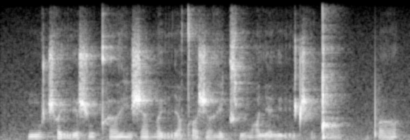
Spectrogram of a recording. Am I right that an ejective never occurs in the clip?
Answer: no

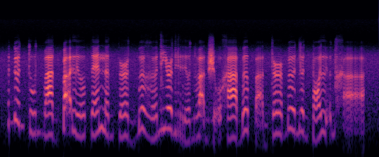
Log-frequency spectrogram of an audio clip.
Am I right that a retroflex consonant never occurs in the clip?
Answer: yes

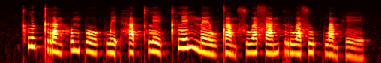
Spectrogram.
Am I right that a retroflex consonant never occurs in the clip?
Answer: yes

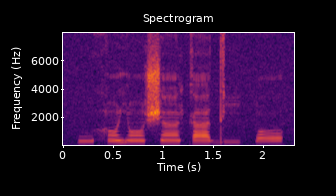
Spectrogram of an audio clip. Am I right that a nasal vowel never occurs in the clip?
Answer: no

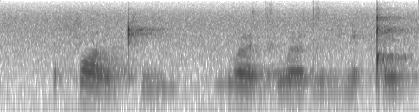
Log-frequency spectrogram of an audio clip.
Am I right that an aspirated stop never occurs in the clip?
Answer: no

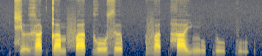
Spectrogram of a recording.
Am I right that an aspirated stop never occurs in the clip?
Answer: yes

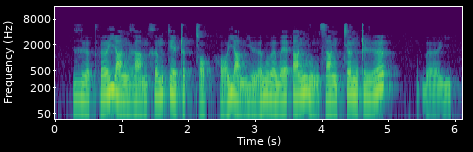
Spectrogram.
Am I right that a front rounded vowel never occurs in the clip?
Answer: yes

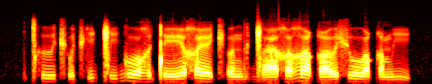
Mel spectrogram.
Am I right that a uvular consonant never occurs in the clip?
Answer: no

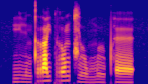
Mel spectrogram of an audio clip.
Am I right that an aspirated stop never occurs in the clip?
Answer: no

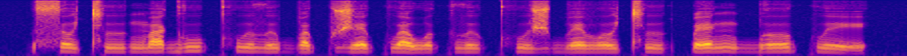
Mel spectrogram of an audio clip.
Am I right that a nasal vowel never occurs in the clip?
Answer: yes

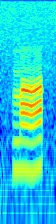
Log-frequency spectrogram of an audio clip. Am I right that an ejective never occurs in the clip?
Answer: yes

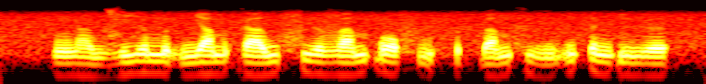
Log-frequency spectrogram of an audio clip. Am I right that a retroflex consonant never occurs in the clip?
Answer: yes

